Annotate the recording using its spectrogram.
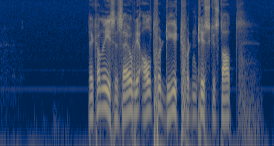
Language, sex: Norwegian, male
